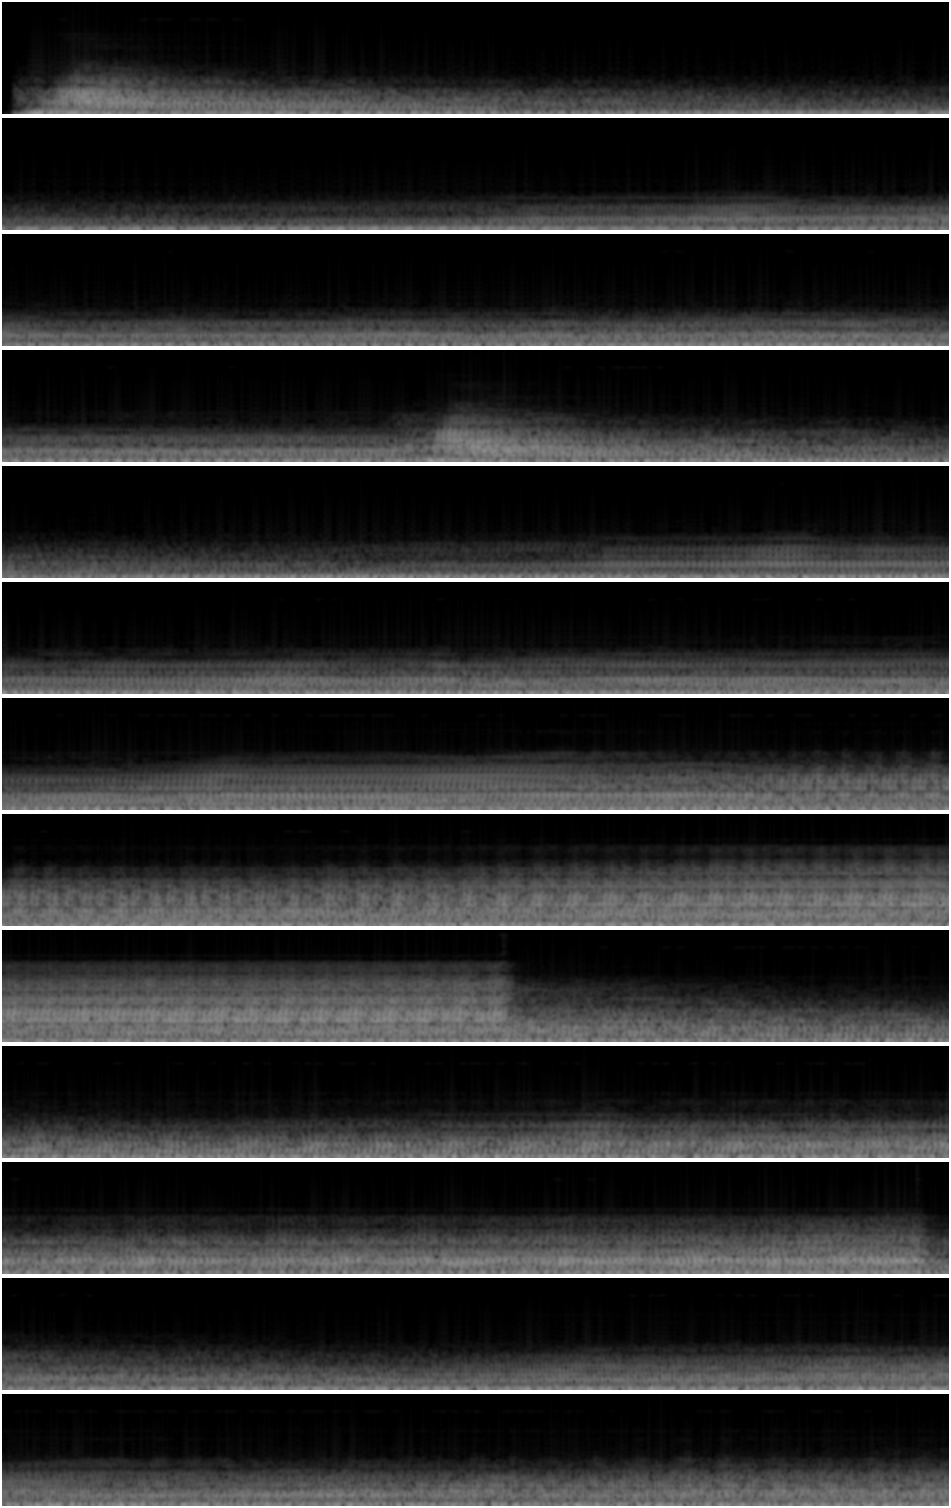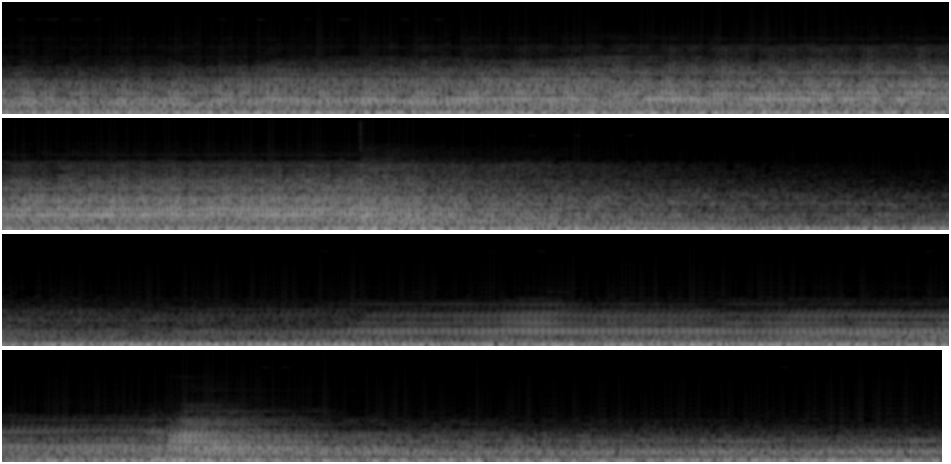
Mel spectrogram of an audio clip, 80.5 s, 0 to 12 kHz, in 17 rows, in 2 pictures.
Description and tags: BZH SlowDrone104BPM
Transposed trumpet sounds layered.
drone, creepy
